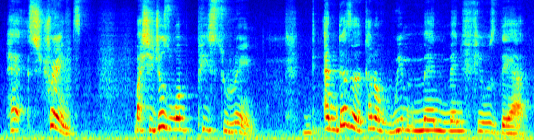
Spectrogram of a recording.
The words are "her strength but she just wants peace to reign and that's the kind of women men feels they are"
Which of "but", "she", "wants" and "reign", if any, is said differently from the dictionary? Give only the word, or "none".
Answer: wants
